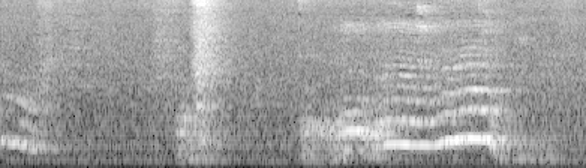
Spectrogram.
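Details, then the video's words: A male comfort retriever randomly "sings" at home: a drawn-out, wavering howl that climbs and holds in a sing-song tone. "Singing dog"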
